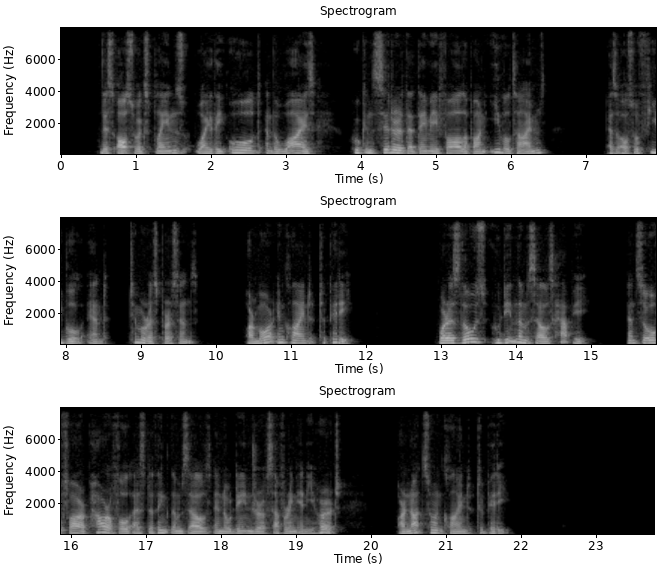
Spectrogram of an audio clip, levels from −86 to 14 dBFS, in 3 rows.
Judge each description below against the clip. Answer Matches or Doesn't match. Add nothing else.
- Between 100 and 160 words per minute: Matches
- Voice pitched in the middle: Doesn't match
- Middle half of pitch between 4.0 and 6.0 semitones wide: Matches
